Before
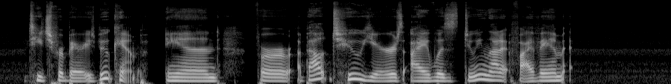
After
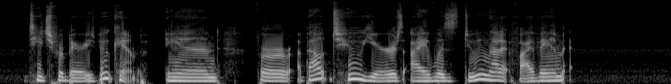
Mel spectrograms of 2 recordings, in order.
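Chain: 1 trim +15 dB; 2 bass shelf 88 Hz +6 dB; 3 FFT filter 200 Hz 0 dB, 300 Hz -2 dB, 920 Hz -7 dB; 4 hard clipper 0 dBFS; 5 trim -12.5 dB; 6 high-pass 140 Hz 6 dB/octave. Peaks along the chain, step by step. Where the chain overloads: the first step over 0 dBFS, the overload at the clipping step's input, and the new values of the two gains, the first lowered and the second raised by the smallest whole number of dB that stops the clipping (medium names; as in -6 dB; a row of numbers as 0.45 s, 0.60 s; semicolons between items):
+7.5 dBFS, +10.0 dBFS, +8.5 dBFS, 0.0 dBFS, -12.5 dBFS, -9.5 dBFS; step 1, 8.5 dB; step 1 +6 dB, step 5 -3.5 dB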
